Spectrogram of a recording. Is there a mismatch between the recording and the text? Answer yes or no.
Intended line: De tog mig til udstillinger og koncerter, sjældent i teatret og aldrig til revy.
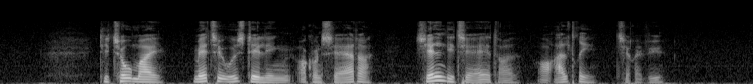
yes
